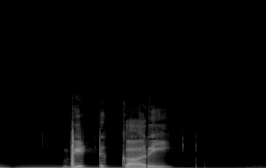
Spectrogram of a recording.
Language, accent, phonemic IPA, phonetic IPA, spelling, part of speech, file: Tamil, India, /ʋiːʈːʊkːɑːɾiː/, [ʋiːʈːʊkːäːɾiː], வீட்டுக்காரி, noun, Ta-வீட்டுக்காரி.ogg
- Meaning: 1. woman who owns a house 2. wife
